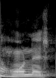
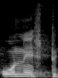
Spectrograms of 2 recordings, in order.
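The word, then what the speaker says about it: honest: में पूछा जाता है ऑनेस्ट ठीक है यहां पे इसको बहुत सारे बच्चे पढ़ते हैं नेस्ट लेकिन गलत इसको पढ़ते हैं ऑनेस्ट क्या पढ़ते हैं ऑनेस्ट इसमें एच साइलेंट होता है तो ऑनेस्ट के अकॉर्डिंग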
